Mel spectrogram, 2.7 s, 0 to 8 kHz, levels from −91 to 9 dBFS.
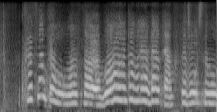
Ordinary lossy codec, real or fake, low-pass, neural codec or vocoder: none; fake; 7.2 kHz; codec, 16 kHz, 0.5 kbps, FreqCodec, smaller model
